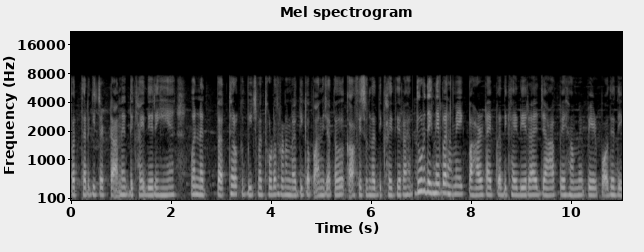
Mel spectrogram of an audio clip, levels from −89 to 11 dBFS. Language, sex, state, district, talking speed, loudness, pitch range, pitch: Hindi, female, Chhattisgarh, Sarguja, 230 wpm, -27 LUFS, 170-180 Hz, 175 Hz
